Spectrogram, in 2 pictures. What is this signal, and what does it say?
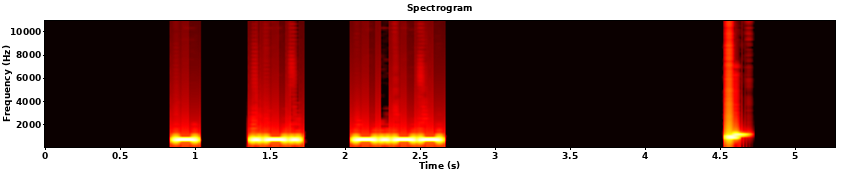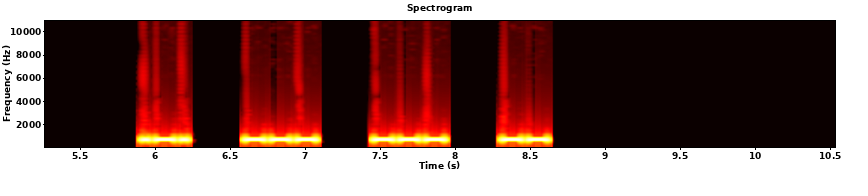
Morse code, heard as a keyed tone, about 27 wpm, spaced as for 16 wpm, 700 Hz. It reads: TRY ROOM
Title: 3x Character Spacing - Top 500 Words - 28wpm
